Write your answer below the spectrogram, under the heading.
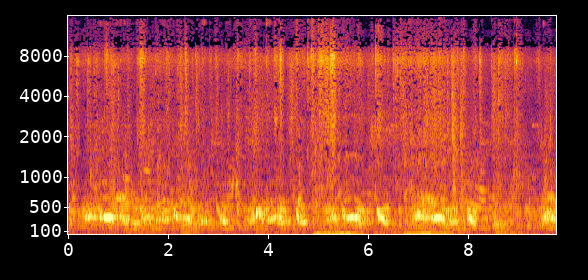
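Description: Several Madrasi high-flyer pigeons cooing in their loft, low overlapping coos repeating throughout.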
